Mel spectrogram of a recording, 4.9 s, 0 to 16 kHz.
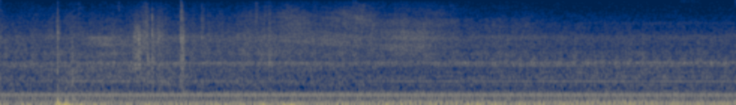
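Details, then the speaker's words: Honda CRX (ED8), cold engine after throttle body swap fixing a vacuum leak, no trouble codes: smooth, even idle with steady low hum, no misses, hunting or stumbles; RPM steady. "So yeah, that's pretty good. RPMs look nice. It's pretty steady."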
